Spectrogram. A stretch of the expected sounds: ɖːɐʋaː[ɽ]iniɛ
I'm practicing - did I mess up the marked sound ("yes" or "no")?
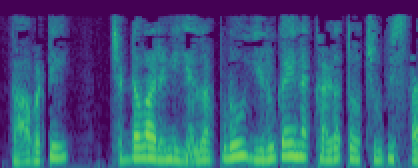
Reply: yes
